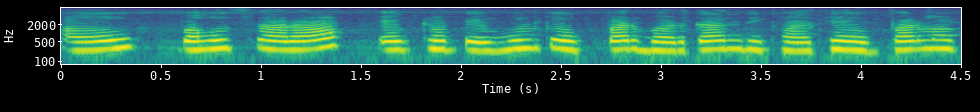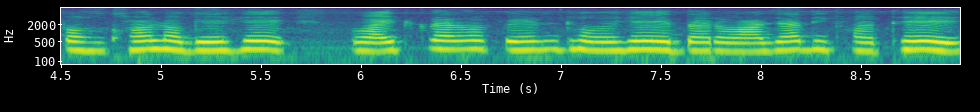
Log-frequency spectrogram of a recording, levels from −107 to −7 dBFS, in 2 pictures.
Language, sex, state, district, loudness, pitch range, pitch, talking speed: Chhattisgarhi, female, Chhattisgarh, Raigarh, -14 LUFS, 245-275 Hz, 260 Hz, 160 wpm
